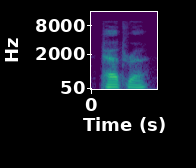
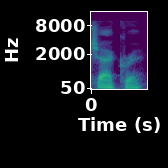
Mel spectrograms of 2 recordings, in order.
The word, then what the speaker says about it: chakra: find out do you know what chakra is Katra Naruto was very excited if this Katra thing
